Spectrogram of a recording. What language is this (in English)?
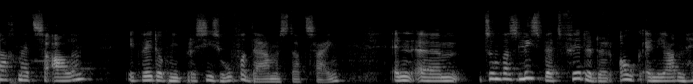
Dutch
